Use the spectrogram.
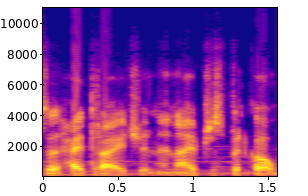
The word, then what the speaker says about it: Hydreigon: I've heard someone pronounce it Hydreigon, and I've just been going with that because it sounds cool.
